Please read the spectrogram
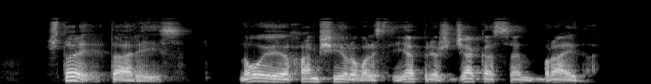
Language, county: Lithuanian, Klaipėda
